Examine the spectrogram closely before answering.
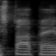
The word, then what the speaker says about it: Spape: and uh muhil uh spape is it's paper speed sorry yeah you're new uh it's actually spa pay but i was pretty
